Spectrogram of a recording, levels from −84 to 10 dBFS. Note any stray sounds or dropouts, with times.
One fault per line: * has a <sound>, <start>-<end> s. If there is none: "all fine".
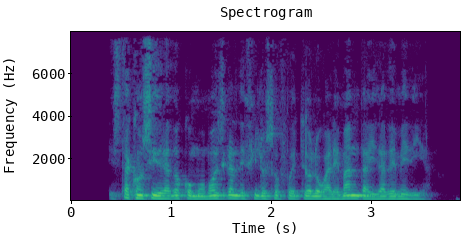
all fine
